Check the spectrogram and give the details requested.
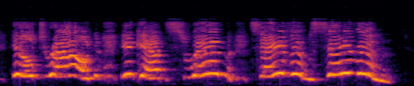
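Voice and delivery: panicked, shrill, very high, loud, drawn-out cry. Mrs. Gloop, as her son sinks in the river, cries out in panic.

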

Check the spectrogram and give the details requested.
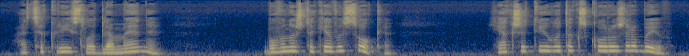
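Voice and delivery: amazed and delighted. A girl answers her grandfather's question, surprised and delighted. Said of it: "Відповіла так здивовано і водночас захоплено".

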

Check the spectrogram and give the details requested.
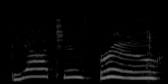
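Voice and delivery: hushed, soft, slightly high half-whisper under the breath. Presenting gifted candles, the speaker says a scent name she can't say aloud near him, half-whispered. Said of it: "Sorry, I had to whisper it".

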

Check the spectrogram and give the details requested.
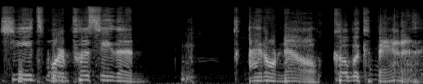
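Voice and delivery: pinched-nose nasal voice, put-on. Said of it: "I wanna hear your Tony Hinchcliffe voice".

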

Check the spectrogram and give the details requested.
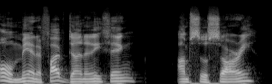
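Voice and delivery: ordinary talk

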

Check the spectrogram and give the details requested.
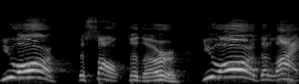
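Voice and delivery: loud, slow, booming proclaiming voice.

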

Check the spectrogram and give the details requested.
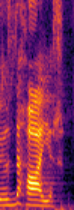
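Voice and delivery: clear, decisive, resolute, firm voice. Showing how to tell an animal no: clear, firm, decisive tone. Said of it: "Net, kararlı bir ses tonuyla".

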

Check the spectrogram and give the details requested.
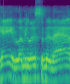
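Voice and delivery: ordinary talk, nothing marked

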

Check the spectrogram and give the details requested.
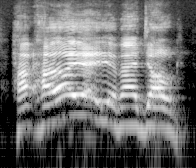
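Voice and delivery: put-on Scottish accent. Trying out accents for the other speaker, now in a scottish accent. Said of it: "let's go Scottish".

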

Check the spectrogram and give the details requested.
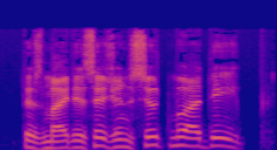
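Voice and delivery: faintly sarcastic edge. A man puts a question to Muad'Dib, with a faint touch of sarcasm. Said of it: "Only the faintest touch of sarcasm tinged his voice".

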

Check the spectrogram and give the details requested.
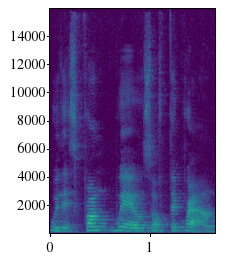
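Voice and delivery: ordinary delivery

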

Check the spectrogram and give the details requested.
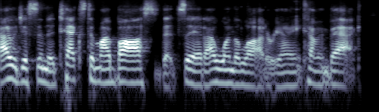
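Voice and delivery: ordinary delivery

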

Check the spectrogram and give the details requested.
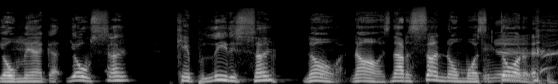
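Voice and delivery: put-on upset voice. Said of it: "He's probably like this".

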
